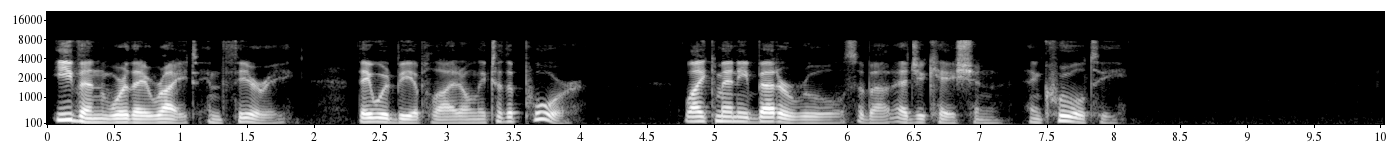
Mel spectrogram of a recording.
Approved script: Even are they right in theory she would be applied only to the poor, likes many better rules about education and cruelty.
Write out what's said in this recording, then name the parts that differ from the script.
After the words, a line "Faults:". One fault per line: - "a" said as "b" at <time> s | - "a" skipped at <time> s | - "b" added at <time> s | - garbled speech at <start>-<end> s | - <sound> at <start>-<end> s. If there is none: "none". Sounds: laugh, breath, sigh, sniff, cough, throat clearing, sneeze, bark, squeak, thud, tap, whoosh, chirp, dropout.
Even were they right in theory they would be applied only to the poor, like many better rules about education and cruelty.
Faults:
- "are" said as "were" at 0.5 s
- "she" said as "they" at 2.3 s
- "likes" said as "like" at 4.8 s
